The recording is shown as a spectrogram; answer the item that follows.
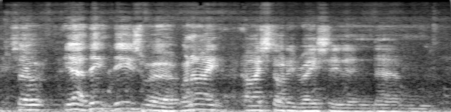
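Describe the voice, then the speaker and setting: A man's medium-pitched voice, with ordinary pitch variation, comes through noticeable background noise and audible room echo. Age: 60s. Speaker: motorcycle expert. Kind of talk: casual chat.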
